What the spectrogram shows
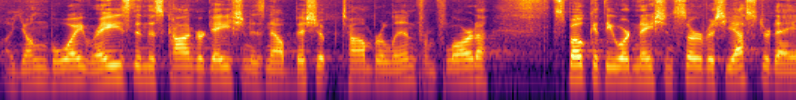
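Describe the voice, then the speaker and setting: Male pastor, mid-pitched, preaching in a chatty, storytelling way; long church reverb around him. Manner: conversational preaching, often asks "right?". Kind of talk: sermon. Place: church sanctuary.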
